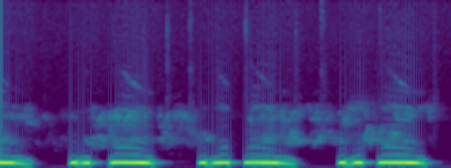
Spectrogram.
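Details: Decoy spotted dove cooing in the gù style. Each phrase is a short two-part note followed by a drawn-out hollow coo that sags at the end, given three times at steady intervals with a faint low hum underneath.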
